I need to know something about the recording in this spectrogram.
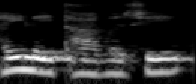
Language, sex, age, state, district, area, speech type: Manipuri, male, 45-60, Manipur, Bishnupur, rural, spontaneous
